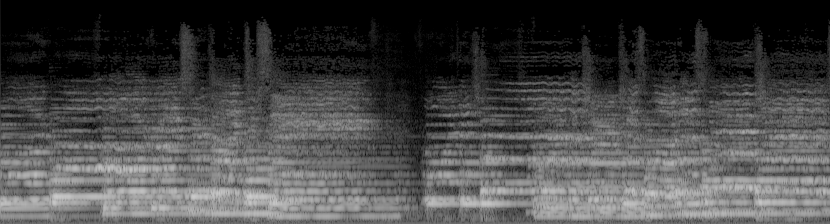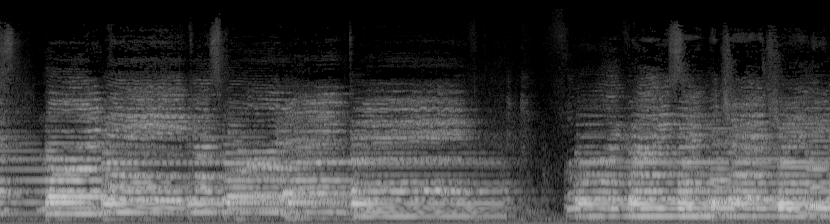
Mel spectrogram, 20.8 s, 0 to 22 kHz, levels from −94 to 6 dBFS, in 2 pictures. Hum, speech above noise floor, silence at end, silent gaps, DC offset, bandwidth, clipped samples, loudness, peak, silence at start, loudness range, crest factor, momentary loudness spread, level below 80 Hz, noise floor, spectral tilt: none; 32 dB; 0 s; none; 0.1%; 12.5 kHz; under 0.1%; -24 LUFS; -8 dBFS; 0 s; 6 LU; 16 dB; 10 LU; -62 dBFS; -53 dBFS; -7.5 dB/octave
